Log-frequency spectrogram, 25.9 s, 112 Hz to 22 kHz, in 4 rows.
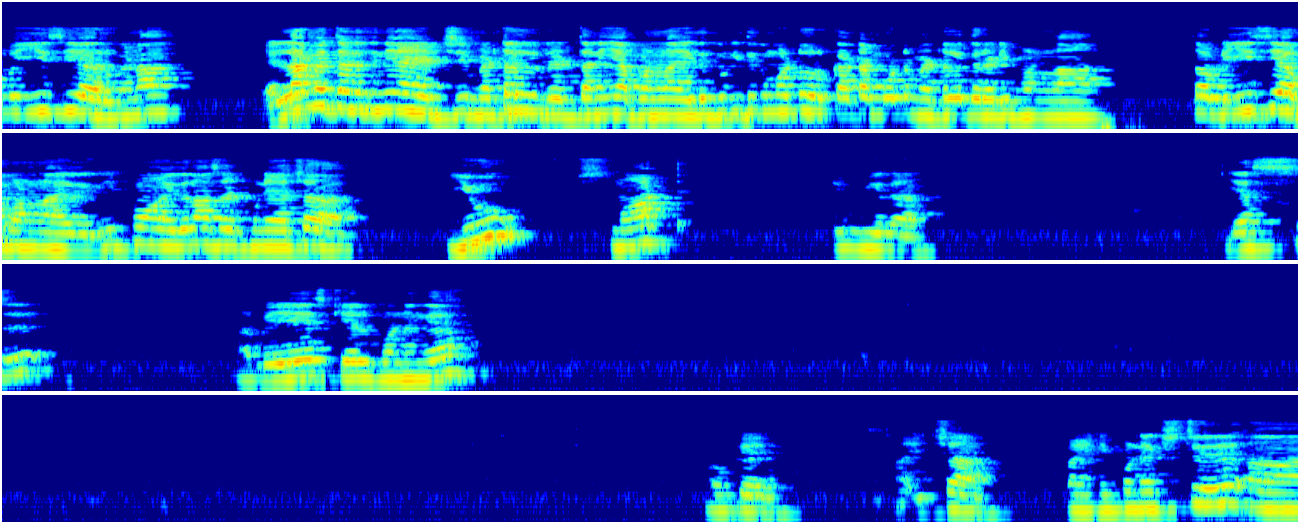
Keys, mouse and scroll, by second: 0.5 shift+click, 5.1-5.7 scroll down 4, 6.3 click, 7.2-7.9 scroll down 1, 7.9-8.6 scroll down 1, 11.1 u, 12.6 s, 15.8 g, 17.8 s, 21.4-22.5 middle drag, 22.5 scroll down 2, 22.8-23.5 middle drag, 23.5 scroll up 4, 24.4-25.9 middle drag.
